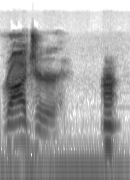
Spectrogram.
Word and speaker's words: roger: roger roger okay now push your tongue down on this er at the very end instead of rajesh okay er roger there you go okay good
